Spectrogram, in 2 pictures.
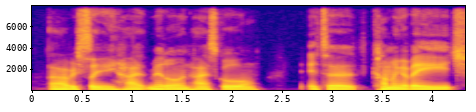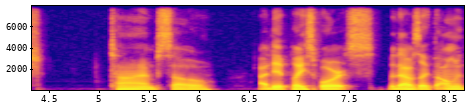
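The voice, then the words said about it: Southern American accent. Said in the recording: “I do like being from the South. I do like, you know, my accent and y'all and stuff like that.”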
